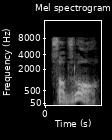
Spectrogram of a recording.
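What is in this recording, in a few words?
"sod's law", British English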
